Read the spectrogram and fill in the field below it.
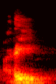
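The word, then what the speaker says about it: אריה: Por ejemplo, al león le puso rey, ellos no pronuncian la ray. Arií.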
